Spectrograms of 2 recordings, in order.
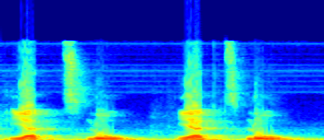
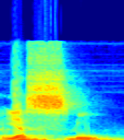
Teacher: Cara membacanya adalah dengan menyesuaikan daripada makhraj dan sifat huruf ta. Sifat huruf ta yang paling menonjol dalam ketika dia sukun adalah sifat syiddahnya, yaitu tertahannya suara. Dan langkah kedua yaitu adalah sifat hamasnya, mengalirnya nafas.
